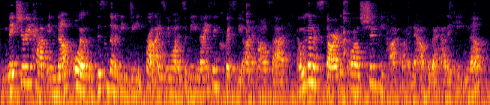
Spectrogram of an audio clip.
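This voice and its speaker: A woman's voice: lowish voice, expressive, brisk, few pauses. Chatty woman in an echoey kitchen. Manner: chatty, step-by-step, addresses viewers as guys. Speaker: cooking channel host. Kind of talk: casual cooking demo, talking to viewers. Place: home kitchen. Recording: echoey kitchen, mic far off, noisy.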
